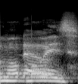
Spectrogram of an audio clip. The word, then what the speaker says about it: Muiz: 2 syllables, 4 letters in English, 3 in Arabic. Yeah, okay, cool. Muiz.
